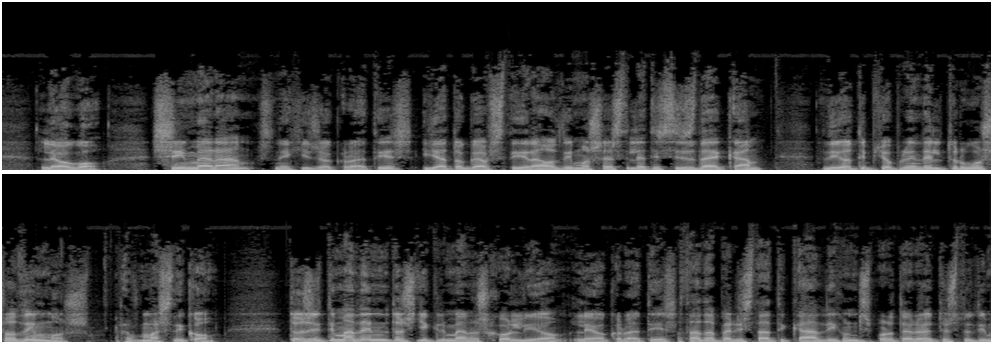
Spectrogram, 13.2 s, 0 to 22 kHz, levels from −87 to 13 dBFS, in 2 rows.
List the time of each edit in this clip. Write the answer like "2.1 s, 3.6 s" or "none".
4.3 s, 7.3 s, 11.1 s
